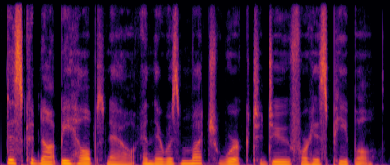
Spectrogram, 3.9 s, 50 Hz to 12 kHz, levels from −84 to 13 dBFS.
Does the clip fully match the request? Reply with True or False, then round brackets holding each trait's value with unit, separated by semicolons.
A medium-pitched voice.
True (170 Hz)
